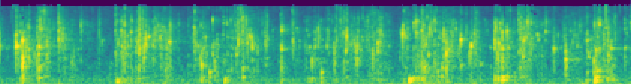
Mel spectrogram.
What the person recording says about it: Spray Bottle Liquid Shaking / Water Sloshing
